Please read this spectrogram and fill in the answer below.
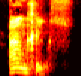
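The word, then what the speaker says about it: ἄγγελος: Cuando nosotros leímos ángelos, estaba así, ángelos, ángelos no se pronuncia con de la otra manera porque esto nos indica cómo pronunciar esta vocal.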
